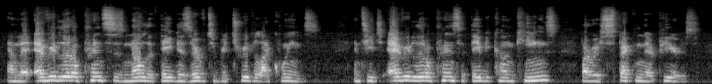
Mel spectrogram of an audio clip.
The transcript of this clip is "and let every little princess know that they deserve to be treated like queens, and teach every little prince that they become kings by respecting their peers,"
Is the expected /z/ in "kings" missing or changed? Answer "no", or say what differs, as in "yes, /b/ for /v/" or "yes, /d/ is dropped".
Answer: no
